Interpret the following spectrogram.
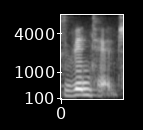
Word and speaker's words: vintage: Teeth on the top of your bottom lip.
